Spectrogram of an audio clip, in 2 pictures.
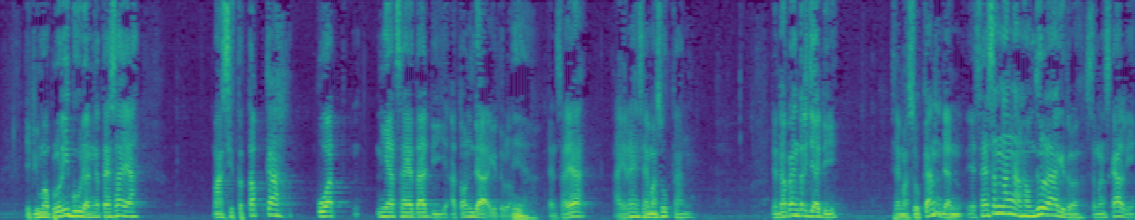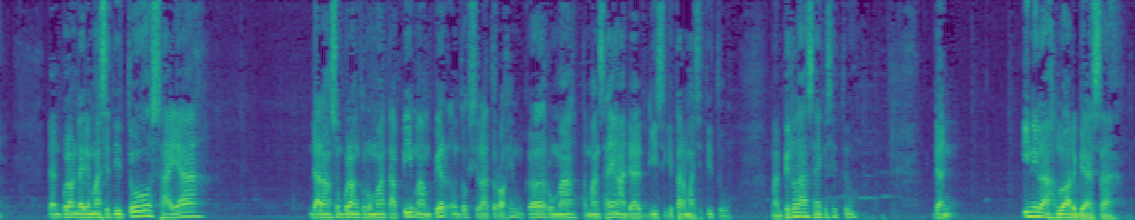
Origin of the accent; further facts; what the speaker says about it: Bangil, East Java, Indonesia; now in Jakarta, Indonesia; Saya hijrah ke Jakarta mulai tahun dari 2004. Saya aslinya dari Bangil, Pasuruan, Jawa Timur.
